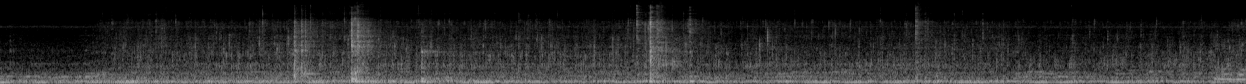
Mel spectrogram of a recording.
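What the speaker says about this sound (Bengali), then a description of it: "এই যে কচু কষানো হইতেছে।" Taro cooking in a pot gives a steady bubbling simmer, with a few sharper clanks of a spoon against the pot, nearby and continuous.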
